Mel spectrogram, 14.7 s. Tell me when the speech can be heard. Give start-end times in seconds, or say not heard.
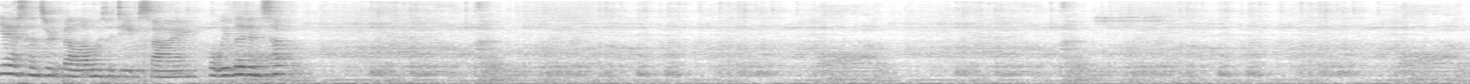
0.0-2.9.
